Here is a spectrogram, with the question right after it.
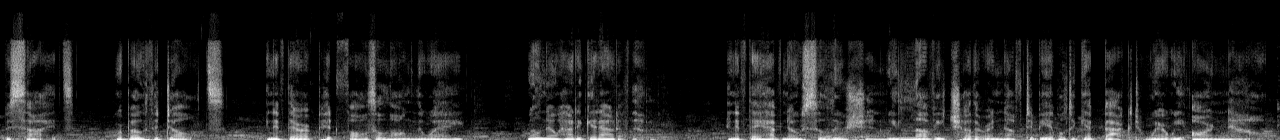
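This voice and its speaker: A woman voicing a flirtatious, jealous, tender aunt in a visual novel game, speaking softly and intimately with a breathy delivery. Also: extremely low pitch, normal speed, faint music behind. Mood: earnest, longing.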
